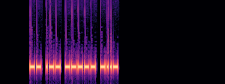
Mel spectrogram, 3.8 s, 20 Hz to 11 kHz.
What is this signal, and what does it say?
Morse code, heard as a keyed tone, about 42 wpm, 700 Hz. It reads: MW0X
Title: DXCC-100 Call Signs - 4 Characters - Repeated 2x - 45wpm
